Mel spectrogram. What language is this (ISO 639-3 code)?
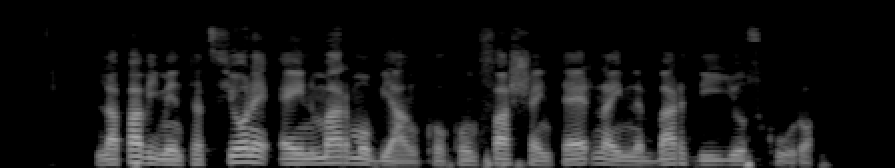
ita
